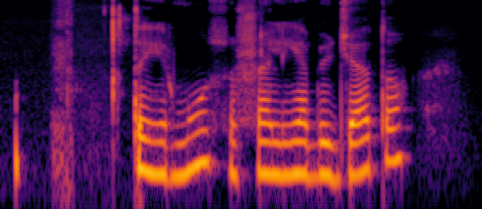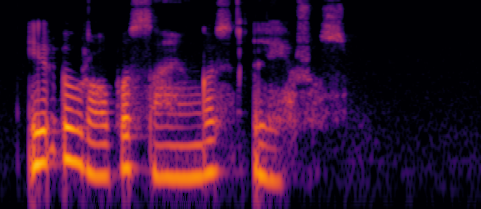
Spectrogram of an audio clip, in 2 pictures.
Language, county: Lithuanian, Vilnius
